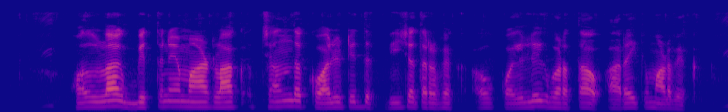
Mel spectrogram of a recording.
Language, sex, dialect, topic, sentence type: Kannada, male, Northeastern, agriculture, statement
